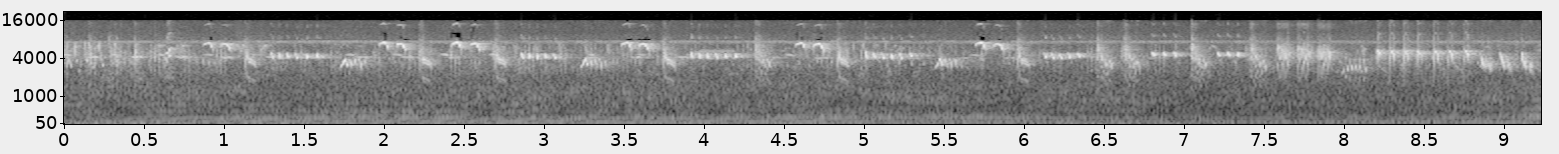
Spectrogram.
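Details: Black-browed reed warbler singing in June from a wide reedbed at Watarase retarding basin, Japan, likely raising young; rapid, high chattering phrases of sharp chirps and buzzy trills, repeated continuously, with a low steady hum beneath.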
